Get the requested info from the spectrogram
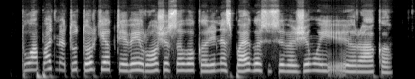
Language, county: Lithuanian, Kaunas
